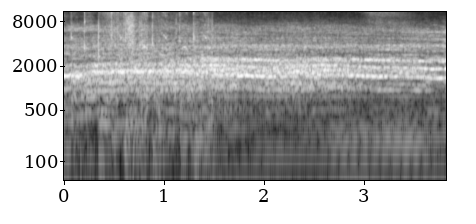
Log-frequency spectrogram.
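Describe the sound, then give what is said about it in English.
A stock movie scream: one loud, strained cry that starts harsh and ragged, then stretches into a sustained, piercing wail lasting several seconds, with no talking. “You're not thinking of the Ah, Real Monsters scream, are you?”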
